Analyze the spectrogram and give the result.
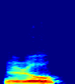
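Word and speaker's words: rho: तो this is a Greek letter. It is pronounce as रो।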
